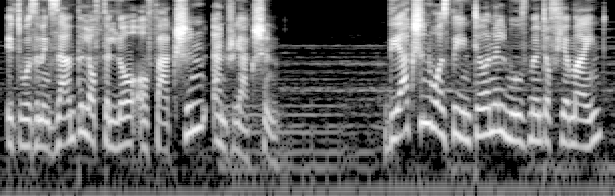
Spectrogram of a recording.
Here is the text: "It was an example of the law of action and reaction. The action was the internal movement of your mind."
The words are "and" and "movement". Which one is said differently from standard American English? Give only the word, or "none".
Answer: none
